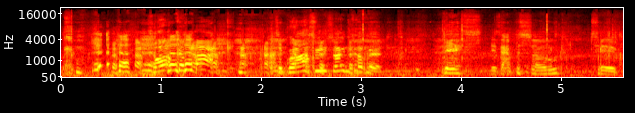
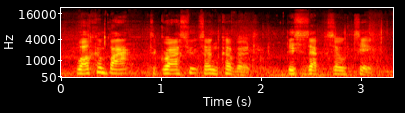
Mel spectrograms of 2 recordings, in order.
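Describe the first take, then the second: First: It is said with lots of enthusiasm. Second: It is said with little enthusiasm.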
